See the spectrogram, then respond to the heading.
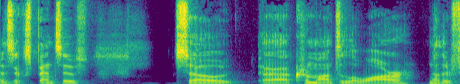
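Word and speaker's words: Crémant: Can you spell that for us? – Yeah. C-R-E- I'm seriously asking. – Cremant. C-R-E-M-A-N-T with an accent over the E.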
